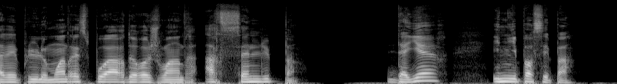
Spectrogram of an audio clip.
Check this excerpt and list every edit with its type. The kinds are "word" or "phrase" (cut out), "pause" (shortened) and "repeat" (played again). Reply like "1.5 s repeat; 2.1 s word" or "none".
none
